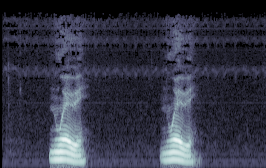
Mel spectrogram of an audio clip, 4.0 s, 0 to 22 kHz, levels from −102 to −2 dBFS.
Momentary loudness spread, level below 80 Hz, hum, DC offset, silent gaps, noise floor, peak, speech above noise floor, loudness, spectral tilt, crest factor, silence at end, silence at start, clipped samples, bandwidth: 19 LU; -58 dBFS; 60 Hz at -50 dBFS; under 0.1%; none; -62 dBFS; -2 dBFS; 48 dB; -15 LUFS; -8.5 dB/octave; 18 dB; 1.1 s; 0.75 s; under 0.1%; 15.5 kHz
